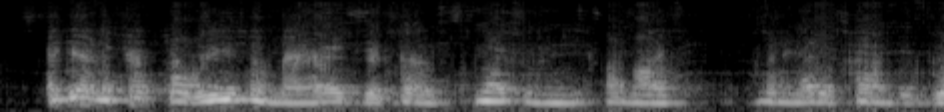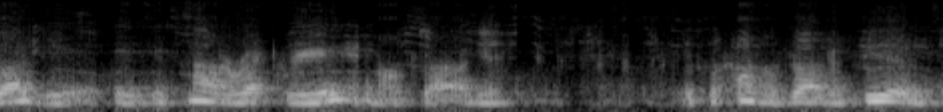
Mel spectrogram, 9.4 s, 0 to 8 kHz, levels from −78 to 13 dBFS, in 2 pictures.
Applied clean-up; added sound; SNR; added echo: neural separator model SepFormer DNS4.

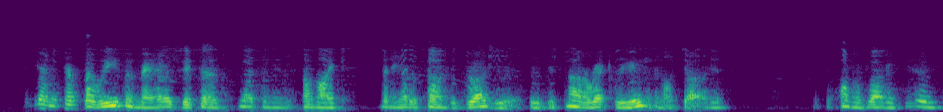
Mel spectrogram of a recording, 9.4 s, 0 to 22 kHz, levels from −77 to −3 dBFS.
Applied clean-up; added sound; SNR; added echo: neural mask model DeepFilterNet 3.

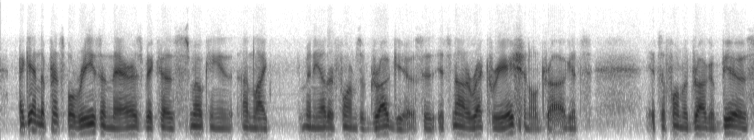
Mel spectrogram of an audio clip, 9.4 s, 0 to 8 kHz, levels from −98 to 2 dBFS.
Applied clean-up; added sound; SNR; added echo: none; none; none; none.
